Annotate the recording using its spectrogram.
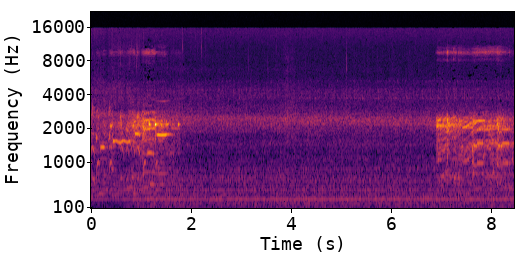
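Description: Tinny end-credits music and logo jingles from the small speakers of a phone and a tablet. The music stops after about two seconds, leaving a steady low hum, and starts again louder about a second before the end.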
